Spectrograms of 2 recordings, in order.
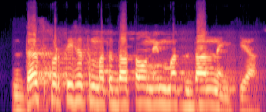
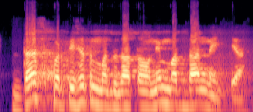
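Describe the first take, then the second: No difference in how they are said.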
